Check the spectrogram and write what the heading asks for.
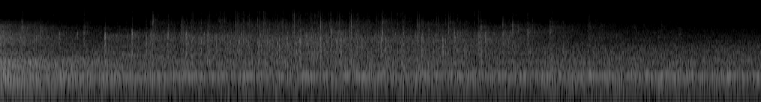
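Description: Thin applause from a small crowd in an ice arena, individual claps standing out, slowly fading, over a steady low hum.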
